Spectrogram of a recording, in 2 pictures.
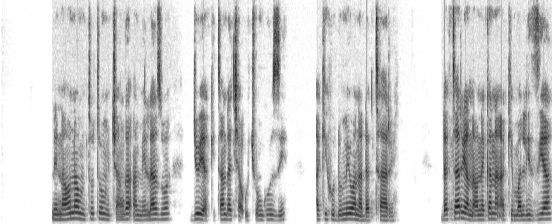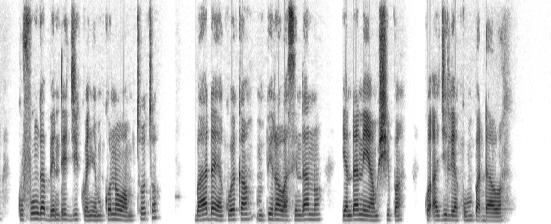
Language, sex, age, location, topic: Swahili, female, 36-49, Nairobi, health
